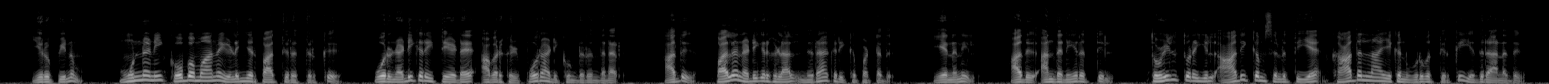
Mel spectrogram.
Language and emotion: Tamil, neutral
